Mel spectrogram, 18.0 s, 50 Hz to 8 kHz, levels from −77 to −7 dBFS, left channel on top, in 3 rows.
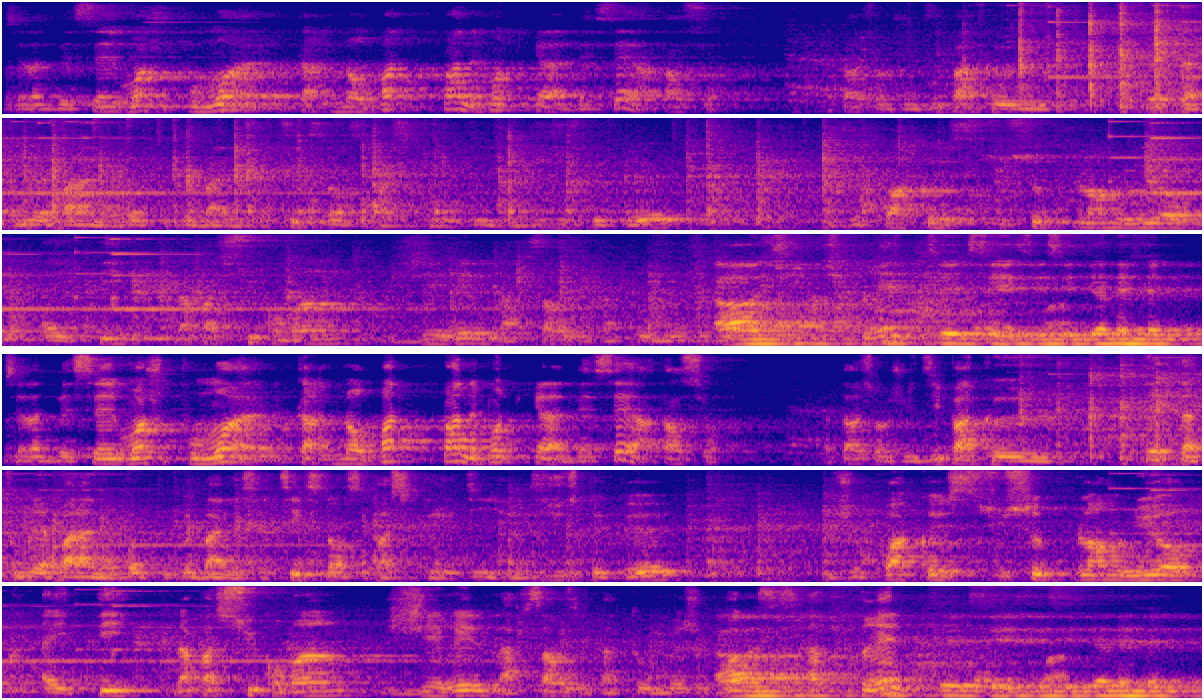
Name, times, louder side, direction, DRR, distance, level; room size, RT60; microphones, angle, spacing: voice 1, 0.0-3.6 4.1-9.5 10.1-16.5 17.2-17.3, right 5 dB, 75° right, 11 dB, 0.5 m, -30 dB
sound 1, 0.7-2.4 5.0-8.9 11.5-15.0, left 5 dB, 35° left, 0.8 m, -42 dB
sound 2, 3.9-17.0, left 4 dB, 70° left, 1.1 m, -38 dB
voice 2, 15.6-16.0 16.4-17.8, left 2 dB, 90° left, -2 dB, 2.2 m, -24 dB
24.0 x 8.6 x 3.0 m, 2.3 s
head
